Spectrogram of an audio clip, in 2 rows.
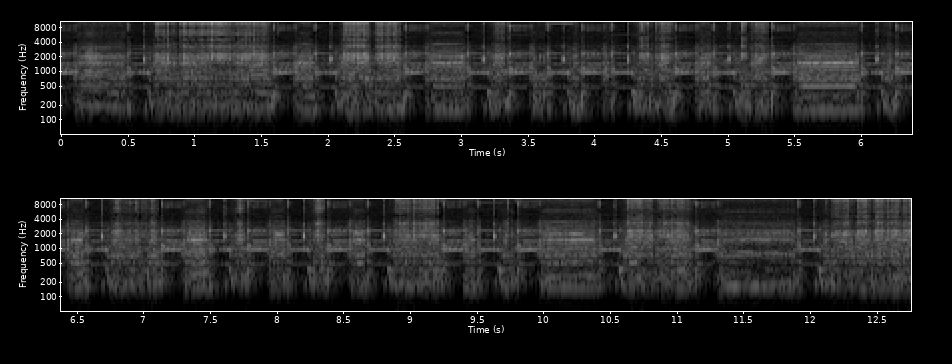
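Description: A Gravograph IM4 engraving machine cutting a name plate, a steady, busy mechanical chatter of rapid stepping motor buzzes and whirring bursts, continuous and close, with no talking.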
